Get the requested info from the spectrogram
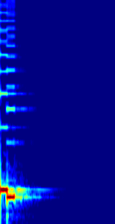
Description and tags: Just some more synthesised bleeps and beeps by me.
